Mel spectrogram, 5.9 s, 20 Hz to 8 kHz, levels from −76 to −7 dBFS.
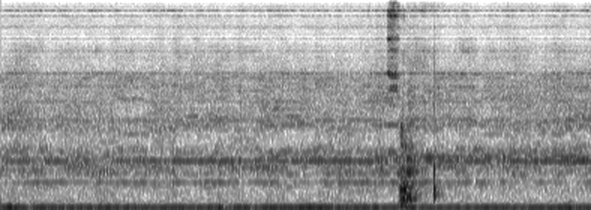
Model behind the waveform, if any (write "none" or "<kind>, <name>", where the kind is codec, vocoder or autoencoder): codec, SNAC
